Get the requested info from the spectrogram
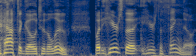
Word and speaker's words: Louvre: Louvre. It's just pronounced Louvre. Louvre.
